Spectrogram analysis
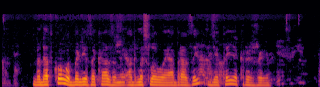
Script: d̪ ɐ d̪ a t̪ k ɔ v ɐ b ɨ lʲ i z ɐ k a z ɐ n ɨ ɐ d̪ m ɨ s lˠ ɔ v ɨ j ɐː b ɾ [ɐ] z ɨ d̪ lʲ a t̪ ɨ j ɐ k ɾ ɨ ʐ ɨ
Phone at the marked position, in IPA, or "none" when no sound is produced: a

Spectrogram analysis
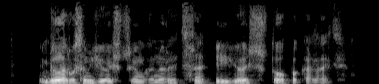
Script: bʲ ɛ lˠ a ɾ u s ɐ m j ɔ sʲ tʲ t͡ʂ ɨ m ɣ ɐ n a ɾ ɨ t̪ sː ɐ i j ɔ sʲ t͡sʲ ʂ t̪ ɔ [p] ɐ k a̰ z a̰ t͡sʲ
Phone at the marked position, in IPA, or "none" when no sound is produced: p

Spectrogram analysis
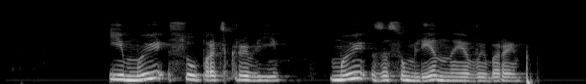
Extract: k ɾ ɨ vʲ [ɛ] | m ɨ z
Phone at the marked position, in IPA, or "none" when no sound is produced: i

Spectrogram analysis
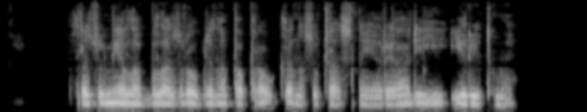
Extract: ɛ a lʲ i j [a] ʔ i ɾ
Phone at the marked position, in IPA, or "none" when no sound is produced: i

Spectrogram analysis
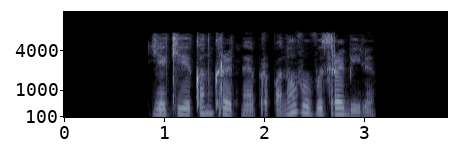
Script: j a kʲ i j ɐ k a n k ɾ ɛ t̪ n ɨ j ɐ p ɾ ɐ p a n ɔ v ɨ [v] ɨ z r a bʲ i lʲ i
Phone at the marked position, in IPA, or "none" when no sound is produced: v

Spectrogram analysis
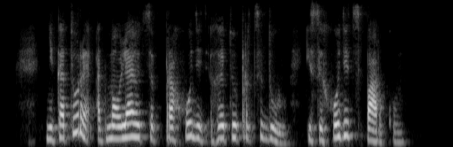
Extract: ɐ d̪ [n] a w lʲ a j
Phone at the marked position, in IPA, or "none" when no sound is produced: m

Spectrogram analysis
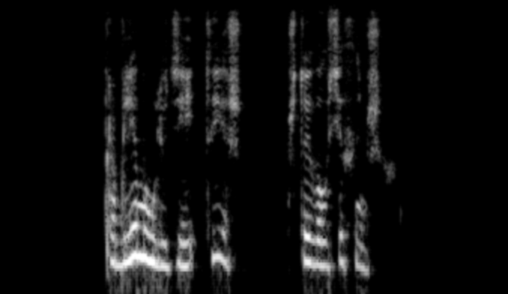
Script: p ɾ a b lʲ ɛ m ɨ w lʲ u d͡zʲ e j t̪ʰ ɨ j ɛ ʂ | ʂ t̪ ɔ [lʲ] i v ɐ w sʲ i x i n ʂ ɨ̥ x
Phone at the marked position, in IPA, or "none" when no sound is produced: none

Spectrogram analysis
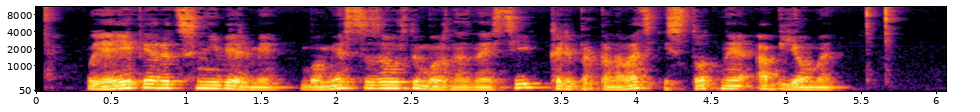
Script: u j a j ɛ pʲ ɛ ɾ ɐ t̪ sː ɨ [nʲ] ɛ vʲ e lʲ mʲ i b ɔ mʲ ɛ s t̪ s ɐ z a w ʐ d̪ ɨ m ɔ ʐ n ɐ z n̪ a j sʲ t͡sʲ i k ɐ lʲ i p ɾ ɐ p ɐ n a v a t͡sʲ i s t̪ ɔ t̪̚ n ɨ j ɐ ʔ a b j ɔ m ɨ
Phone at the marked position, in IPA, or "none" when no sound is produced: nʲ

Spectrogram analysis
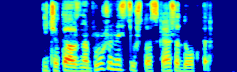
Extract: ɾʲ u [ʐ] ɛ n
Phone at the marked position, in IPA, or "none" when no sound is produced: ʐ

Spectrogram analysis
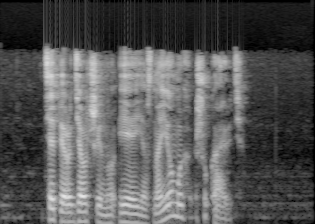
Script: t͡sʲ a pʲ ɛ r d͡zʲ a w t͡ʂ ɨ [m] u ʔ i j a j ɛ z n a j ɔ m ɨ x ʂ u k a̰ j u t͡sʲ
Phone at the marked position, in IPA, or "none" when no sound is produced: n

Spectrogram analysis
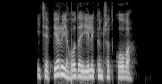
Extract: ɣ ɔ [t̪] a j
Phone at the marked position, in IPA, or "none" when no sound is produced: d̪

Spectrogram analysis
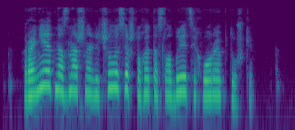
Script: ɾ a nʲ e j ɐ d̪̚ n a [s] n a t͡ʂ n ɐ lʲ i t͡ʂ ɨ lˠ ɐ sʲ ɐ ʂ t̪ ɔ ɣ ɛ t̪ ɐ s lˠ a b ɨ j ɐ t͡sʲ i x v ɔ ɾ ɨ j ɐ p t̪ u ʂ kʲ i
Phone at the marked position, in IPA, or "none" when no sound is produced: z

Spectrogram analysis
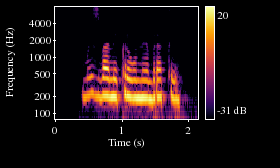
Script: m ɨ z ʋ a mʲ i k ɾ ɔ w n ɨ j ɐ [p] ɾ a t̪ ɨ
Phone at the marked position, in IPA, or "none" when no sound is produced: b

